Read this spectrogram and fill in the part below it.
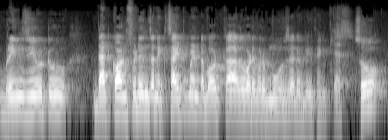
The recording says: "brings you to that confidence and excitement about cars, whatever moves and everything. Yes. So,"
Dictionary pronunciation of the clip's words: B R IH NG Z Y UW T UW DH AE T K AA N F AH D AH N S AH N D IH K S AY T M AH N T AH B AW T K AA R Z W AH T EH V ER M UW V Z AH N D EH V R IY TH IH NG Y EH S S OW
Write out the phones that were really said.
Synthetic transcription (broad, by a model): B R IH NG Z Y UW T UW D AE T K AA N F AH D AH N S AH N D IH K S AY T M AH N T AH B AW T K AA R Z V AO T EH V ER M UW V Z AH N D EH V R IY T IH NG Y EH S S OW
